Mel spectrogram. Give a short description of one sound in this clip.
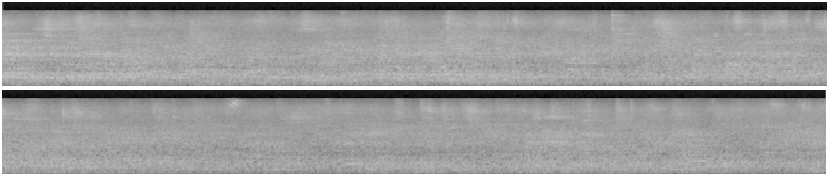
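Footsteps shuffle slowly across a stone floor in a large echoing hall.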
